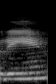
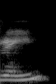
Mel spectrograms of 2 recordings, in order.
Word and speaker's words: rain: dain, rain, हम rain बोलते हैं, it is not the correct pronunciation, it's rain, ठीक है।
